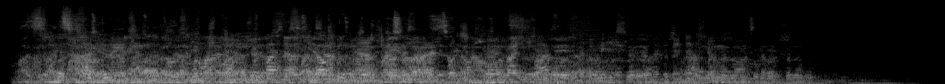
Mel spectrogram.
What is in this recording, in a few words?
talk german neutral short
